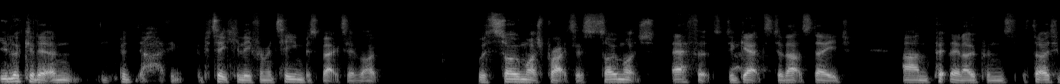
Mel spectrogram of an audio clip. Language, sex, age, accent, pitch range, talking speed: English, male, 20-39, British, 95-115 Hz, 175 wpm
